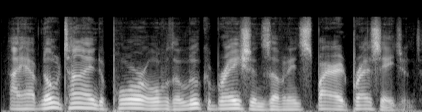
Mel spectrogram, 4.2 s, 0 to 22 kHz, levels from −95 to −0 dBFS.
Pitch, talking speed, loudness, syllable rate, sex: 125 Hz, 200 wpm, -16 LUFS, 5.2 syllables/s, male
